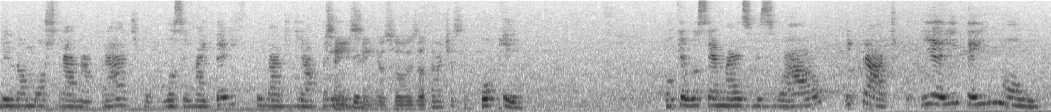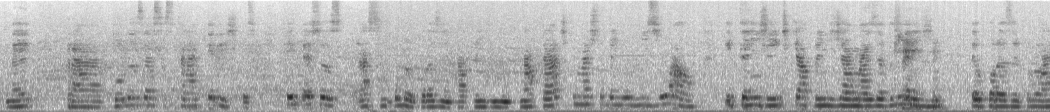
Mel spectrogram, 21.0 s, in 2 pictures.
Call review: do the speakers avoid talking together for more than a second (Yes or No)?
Yes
